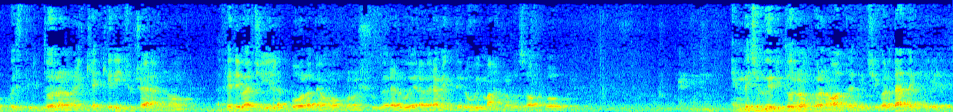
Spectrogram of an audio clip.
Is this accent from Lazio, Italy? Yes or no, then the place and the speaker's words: yes; Rome, Lazio, Italy; io ho provato nel mio quartiere di periferia, io sono di Roma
